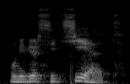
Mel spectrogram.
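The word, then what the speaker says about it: университет: So for example, you could practice saying universitet, universitet, right? And just get that extra oomph that you need for the stress syllable at the very end of the word.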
